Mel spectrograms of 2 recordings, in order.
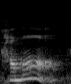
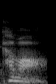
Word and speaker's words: Kemal: As the circumflex accent on the final softens the E, the pronunciation closely approximates that of the Arabic Kemal.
